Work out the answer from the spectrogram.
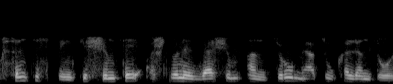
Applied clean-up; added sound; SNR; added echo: none; none; none; none.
